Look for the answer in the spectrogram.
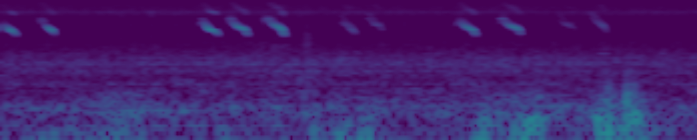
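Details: Baby chickens three weeks old giving clear, high, downward-slurred peeps in pairs and short runs, spaced through the stretch over a low hum and soft knocks.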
